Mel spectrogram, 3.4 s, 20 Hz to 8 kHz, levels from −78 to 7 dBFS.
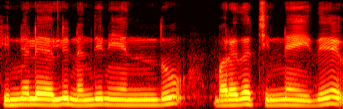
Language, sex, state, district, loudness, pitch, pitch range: Kannada, male, Karnataka, Bangalore, -14 LUFS, 145 Hz, 140-155 Hz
